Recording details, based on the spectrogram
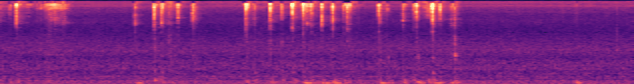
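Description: Quick bursts of typing on a computer keyboard, light clicky keystrokes in uneven runs with short pauses, close and fairly quiet against a soft room hiss.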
